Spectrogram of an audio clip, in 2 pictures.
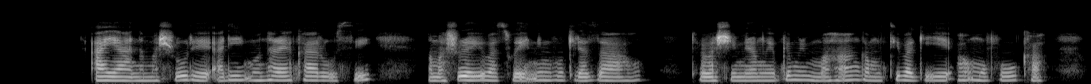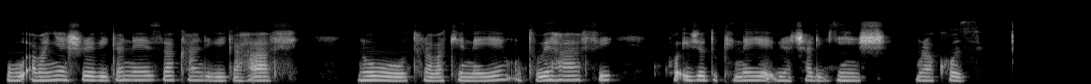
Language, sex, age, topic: Rundi, female, 36-49, education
